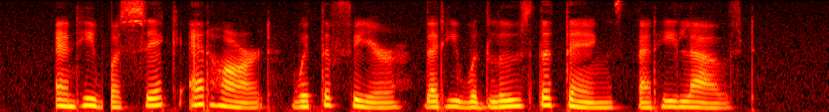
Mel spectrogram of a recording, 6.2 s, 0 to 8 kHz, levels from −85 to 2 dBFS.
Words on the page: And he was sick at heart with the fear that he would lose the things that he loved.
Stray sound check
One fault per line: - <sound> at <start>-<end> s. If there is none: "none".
- dropout at 0.8-0.8 s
